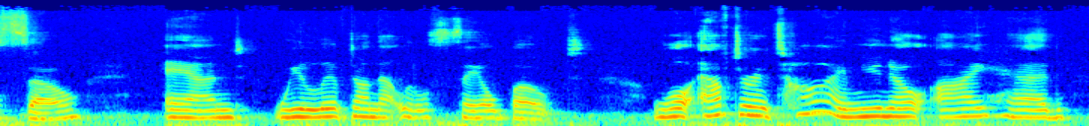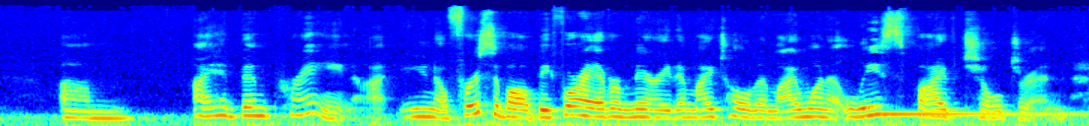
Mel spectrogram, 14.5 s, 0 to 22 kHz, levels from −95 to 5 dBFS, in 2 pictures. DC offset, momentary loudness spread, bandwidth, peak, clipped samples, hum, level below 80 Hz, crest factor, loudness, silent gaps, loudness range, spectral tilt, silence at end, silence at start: 0.3%; 12 LU; 18.5 kHz; -6 dBFS; under 0.1%; none; -44 dBFS; 18 dB; -24 LUFS; none; 6 LU; -6 dB/octave; 0 s; 0 s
